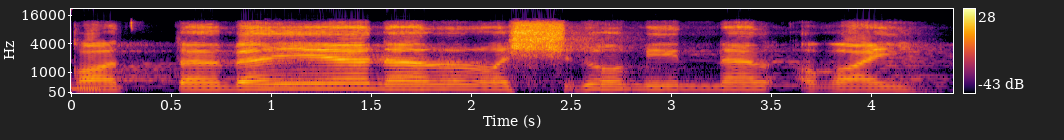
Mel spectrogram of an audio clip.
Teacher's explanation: Qad, qadnya hilang ya, masuk ke ta, Iya. diidghamkan.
